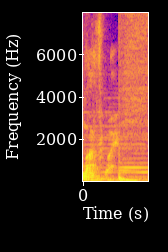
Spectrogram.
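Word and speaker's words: Lethwei: knees kicks punches takedowns are all legal in left way how do you spell that uh l e t h w e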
